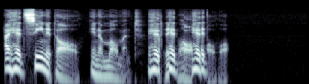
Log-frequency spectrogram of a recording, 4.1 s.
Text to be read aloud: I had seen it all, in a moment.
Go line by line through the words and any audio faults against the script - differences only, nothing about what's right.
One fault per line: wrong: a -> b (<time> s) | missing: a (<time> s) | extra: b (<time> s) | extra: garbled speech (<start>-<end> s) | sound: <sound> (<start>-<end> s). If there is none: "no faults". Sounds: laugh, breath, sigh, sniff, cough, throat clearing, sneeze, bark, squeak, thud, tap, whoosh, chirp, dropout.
extra: garbled speech (2.0-3.0 s)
